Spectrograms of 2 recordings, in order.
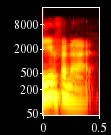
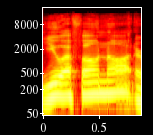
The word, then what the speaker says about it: Euphonaut: of the Euphonaut. – Yeah. I was like, is it UFO not or what? But it's Euphonaut.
